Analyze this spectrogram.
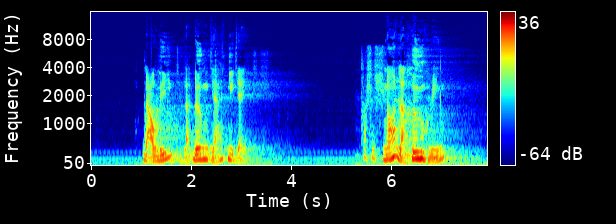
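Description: An elderly man speaks calmly and warmly into a microphone, in short phrases with pauses.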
